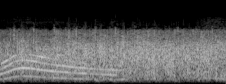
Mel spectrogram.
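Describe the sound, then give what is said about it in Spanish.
Steady, dense applause from an audience fills the whole moment at a loud level, with a voice briefly calling out over it near the start; the audience applauds on request at the opening of a live broadcast. “Aplausos, por favor.”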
